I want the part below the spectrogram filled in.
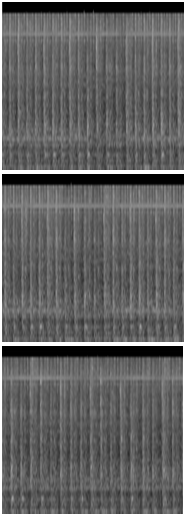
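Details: Embroidery machine after repair of a rough-running, snoring fault, stitching in red thread: a fast, even clatter with a steady hum. It now runs smoothly with no rough snoring, which is normal running.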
